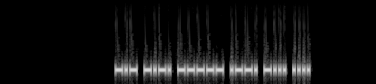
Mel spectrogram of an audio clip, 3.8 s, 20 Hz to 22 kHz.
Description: Morse code, heard as a keyed tone, about 49 wpm, 700 Hz. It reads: KC0PBH
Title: USA Call Signs - 6 Characters - 3x Character Spacing - 50wpm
